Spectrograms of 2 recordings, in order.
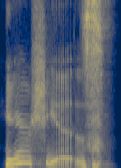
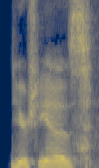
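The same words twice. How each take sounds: First: Slow, higher, through a laugh. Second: Said in the usual way. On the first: Shown as a demonstration. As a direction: let the laugh carry it.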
